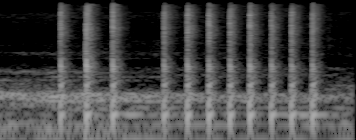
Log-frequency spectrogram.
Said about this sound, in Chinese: 熟睡当中的王铁树被一阵猛烈的敲门声给吵醒了。谁呀？他妈的，敲什么敲啊！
